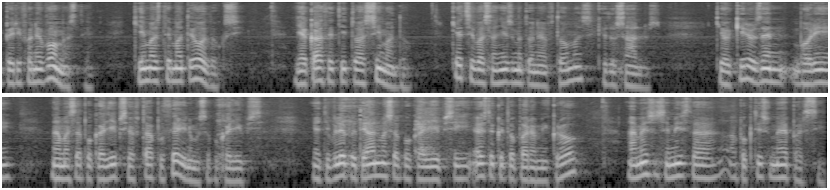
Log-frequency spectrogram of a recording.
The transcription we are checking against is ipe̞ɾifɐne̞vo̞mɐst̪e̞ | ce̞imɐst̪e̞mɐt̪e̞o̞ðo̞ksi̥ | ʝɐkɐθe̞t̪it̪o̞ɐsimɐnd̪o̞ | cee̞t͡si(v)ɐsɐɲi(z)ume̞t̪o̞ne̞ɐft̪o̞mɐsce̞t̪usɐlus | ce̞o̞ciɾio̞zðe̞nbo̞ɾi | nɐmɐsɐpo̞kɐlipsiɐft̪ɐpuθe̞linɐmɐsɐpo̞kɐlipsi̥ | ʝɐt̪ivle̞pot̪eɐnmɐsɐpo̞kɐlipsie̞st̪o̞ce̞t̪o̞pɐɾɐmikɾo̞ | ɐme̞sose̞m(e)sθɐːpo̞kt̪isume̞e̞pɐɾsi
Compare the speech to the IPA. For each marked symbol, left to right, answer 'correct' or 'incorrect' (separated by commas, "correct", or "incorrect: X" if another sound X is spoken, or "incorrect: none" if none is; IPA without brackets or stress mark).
correct, correct, incorrect: i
